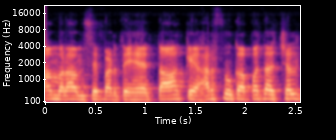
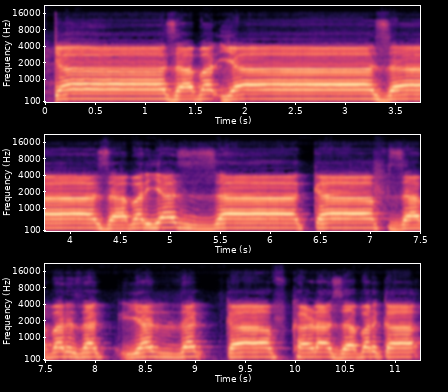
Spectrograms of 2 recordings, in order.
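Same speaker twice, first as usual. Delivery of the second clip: slow spelling drill; much slower than usual. Shown as a demonstration. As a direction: spell it out for the children. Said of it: "اب یہاں پر دیکھیں". (بچوں کے لیے آہستہ ہجے)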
